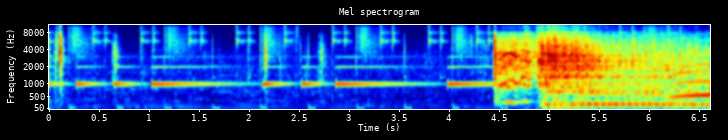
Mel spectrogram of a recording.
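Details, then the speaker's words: 1995 Dodge Ram 1500 5.2 with new battery and fuel lines: repeated key-on priming chimes, then it cranks and barely catches. Rail fuel pressure read zero; the cause was broken or corroded ground wires near the fuel pump. "so i was thinking i might as well test the fuel pressure at the rail again since i still have the gauge and it did read zero"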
